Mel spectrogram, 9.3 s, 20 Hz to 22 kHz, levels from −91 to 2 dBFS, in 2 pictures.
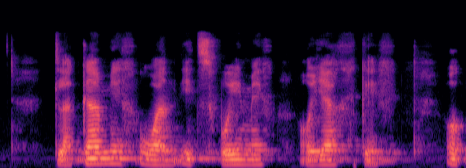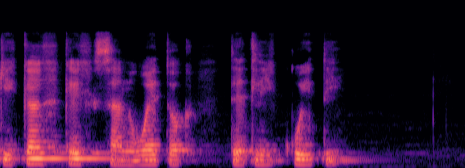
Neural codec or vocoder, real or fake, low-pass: autoencoder, 48 kHz, 128 numbers a frame, DAC-VAE, trained on Japanese speech; fake; 9.9 kHz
